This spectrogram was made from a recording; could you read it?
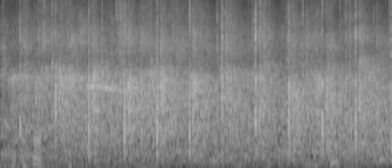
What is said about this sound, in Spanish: Un aplauso para Jonathan, ok.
